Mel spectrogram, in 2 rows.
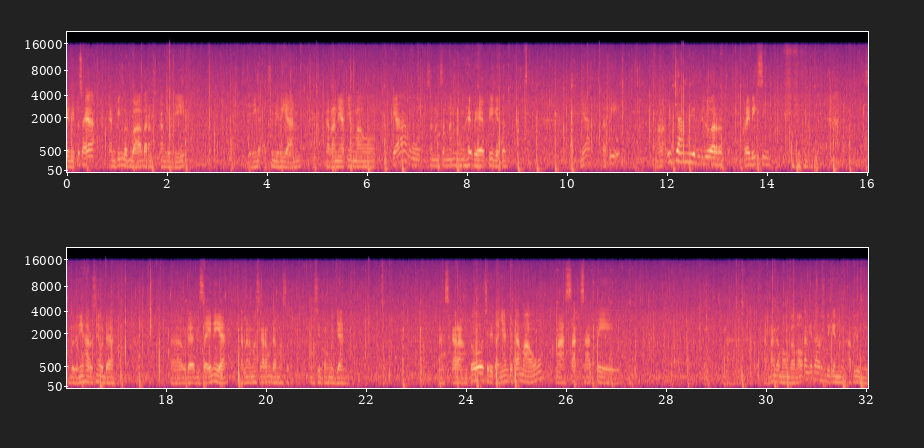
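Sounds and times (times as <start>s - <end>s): drops ticking on a surface: 0.0s - 32.0s
rain falling: 0.0s - 32.0s.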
